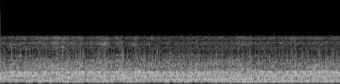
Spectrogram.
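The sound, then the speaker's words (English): A loud off-road race car engine roars steadily as the car pulls away, a dense, continuous rumble that holds its level throughout without clear revving or gear changes. “Apparently they had some trouble yesterday with the car. Obviously got it going for last night. And they're away.”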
